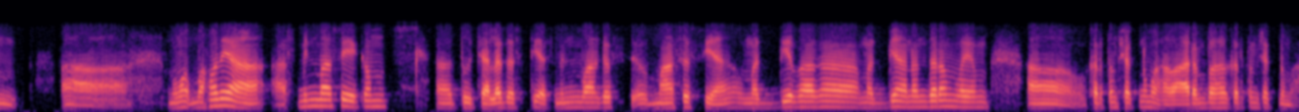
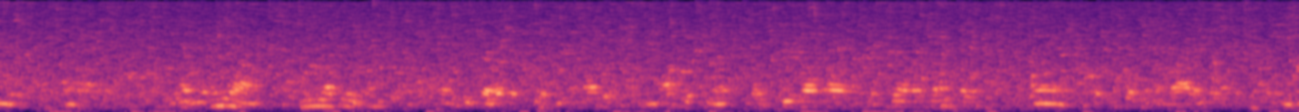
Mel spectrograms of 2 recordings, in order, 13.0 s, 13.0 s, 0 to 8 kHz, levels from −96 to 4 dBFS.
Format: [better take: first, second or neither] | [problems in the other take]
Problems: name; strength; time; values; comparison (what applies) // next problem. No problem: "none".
first | noise reduction (classical method WPE with log-MMSE)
